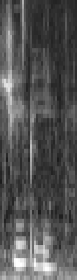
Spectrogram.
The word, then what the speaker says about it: Gibi: But everybody thinks it's pronounced Gibi, and it's not. It's Gibi. Not Chibi.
